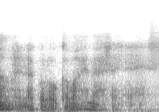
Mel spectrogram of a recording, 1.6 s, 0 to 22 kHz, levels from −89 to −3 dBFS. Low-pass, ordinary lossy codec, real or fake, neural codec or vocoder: 10.8 kHz; none; fake; codec, 24 kHz, 0.5 kbps, DualCodec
